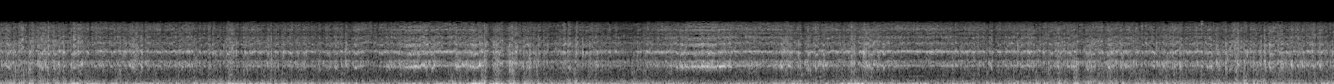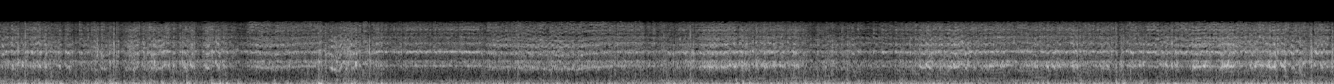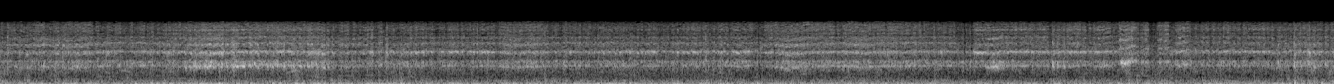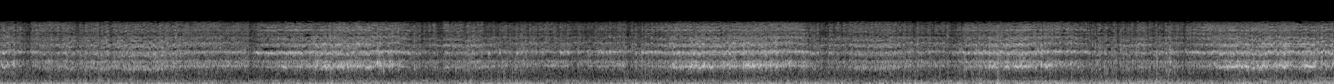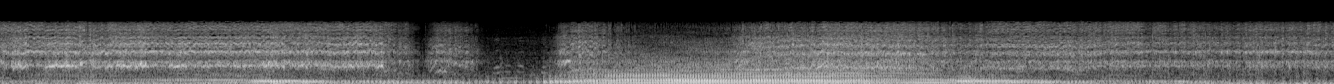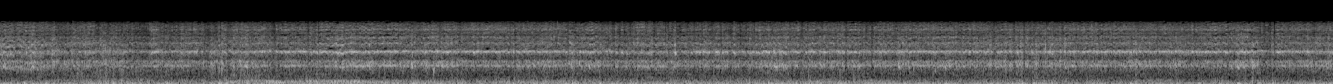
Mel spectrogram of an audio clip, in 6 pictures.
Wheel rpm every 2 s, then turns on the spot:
230, 230, 230, 220, 230, 240, 230, 230, 230, 220, 220, 220, 220, 220, 220, 230, 230, 230, 240, 240, 220, 220, 230, 220, 220, 220, 210, 210, 140, 40, 100, 210, 230, 230, 230, 230, 230, 230, 230, 230.
56-58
